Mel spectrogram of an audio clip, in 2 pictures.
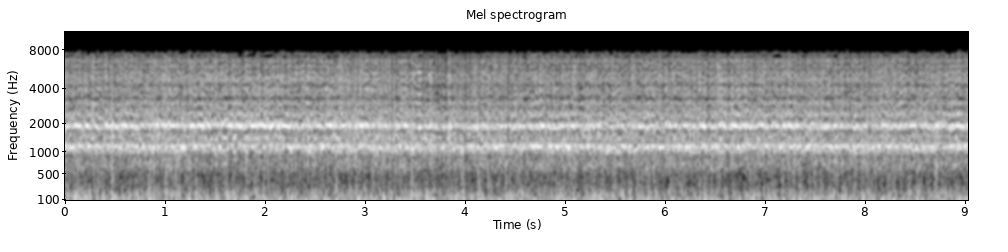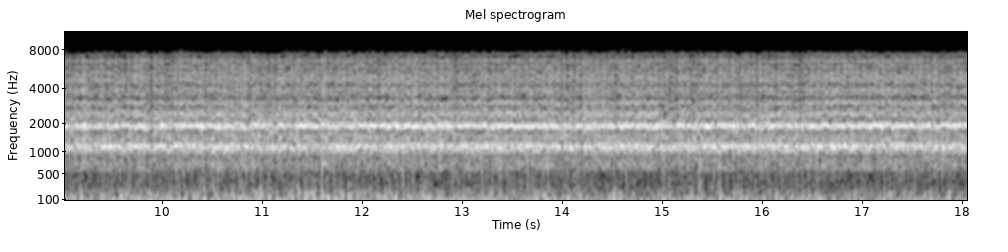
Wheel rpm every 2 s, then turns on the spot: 160, 160, 160, 160, 160, 170, 160, 160, 160.
none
